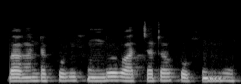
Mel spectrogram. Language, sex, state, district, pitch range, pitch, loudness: Bengali, female, West Bengal, Paschim Medinipur, 160-175 Hz, 165 Hz, -23 LUFS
